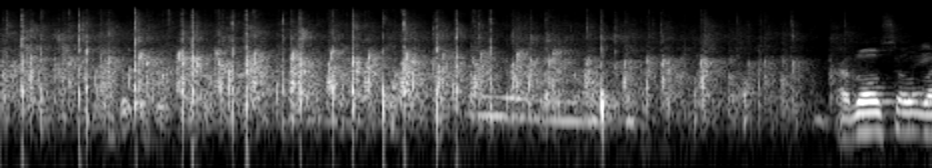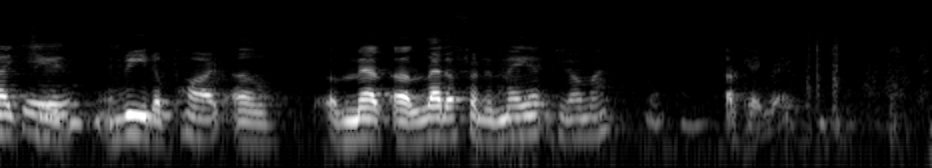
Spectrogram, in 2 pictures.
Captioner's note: applause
